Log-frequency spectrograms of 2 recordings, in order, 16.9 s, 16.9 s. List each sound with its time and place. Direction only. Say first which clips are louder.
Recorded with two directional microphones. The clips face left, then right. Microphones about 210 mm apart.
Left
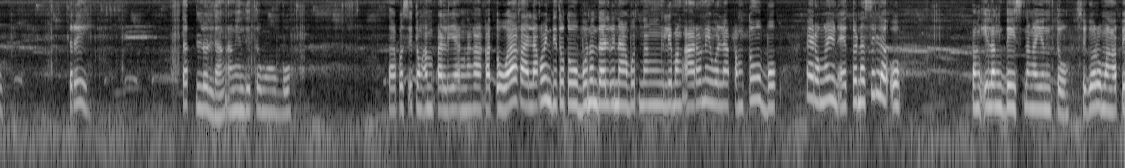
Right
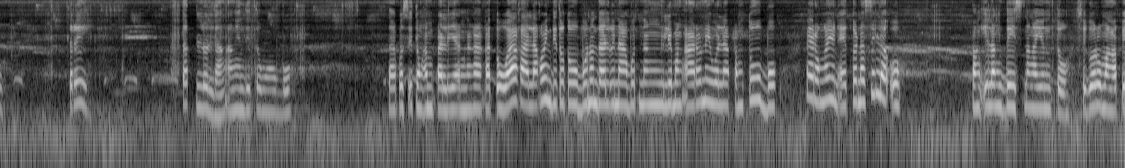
1.0 s speech: even; 10° left (ahead or behind)
2.7 s a woman's voice: left 2 dB; 20° left (ahead or behind)
5.8 s speech: right 2 dB; 10° right (ahead or behind); by 13.5 s 15° left (ahead or behind)
14.6 s a woman's voice: left 2 dB; 20° left (ahead or behind)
